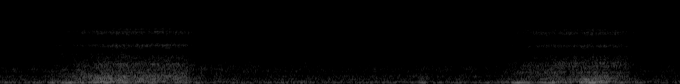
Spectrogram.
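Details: Pet dog falling asleep: two soft, low, fluttering snores several seconds apart against background hiss, snoring.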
